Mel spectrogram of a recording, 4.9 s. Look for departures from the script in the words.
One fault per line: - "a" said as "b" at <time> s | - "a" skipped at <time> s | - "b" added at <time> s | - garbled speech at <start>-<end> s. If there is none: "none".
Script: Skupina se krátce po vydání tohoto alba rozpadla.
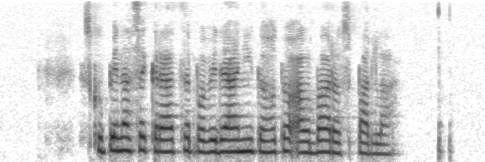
none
